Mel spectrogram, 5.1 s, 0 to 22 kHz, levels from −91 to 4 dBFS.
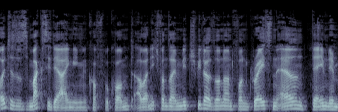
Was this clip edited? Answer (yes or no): no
